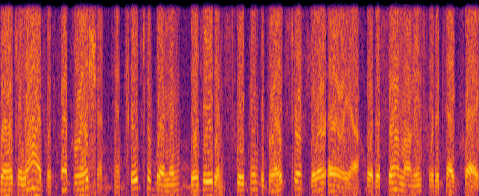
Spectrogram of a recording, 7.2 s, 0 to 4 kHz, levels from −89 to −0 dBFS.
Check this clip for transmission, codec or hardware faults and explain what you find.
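There's one fault, and it runs the whole way through: a mu-law and A-law mix-up. The telephone audio was encoded with mu-law but decoded as A-law, so the companding curves don't match. Levels come out scrambled, the speech sounds harsh and distorted, and pauses fill with noise instead of going quiet. The underlying G.711 telephone coding is audible too: nothing gets through above 4 kHz, which fits an 8 kHz sample rate.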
